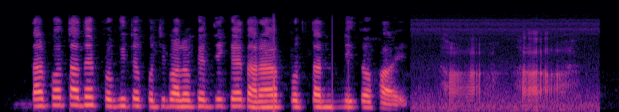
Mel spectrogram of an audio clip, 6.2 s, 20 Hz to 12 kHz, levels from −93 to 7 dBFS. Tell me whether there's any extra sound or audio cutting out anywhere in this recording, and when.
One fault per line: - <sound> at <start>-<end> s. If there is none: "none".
- laugh at 4.4-5.8 s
